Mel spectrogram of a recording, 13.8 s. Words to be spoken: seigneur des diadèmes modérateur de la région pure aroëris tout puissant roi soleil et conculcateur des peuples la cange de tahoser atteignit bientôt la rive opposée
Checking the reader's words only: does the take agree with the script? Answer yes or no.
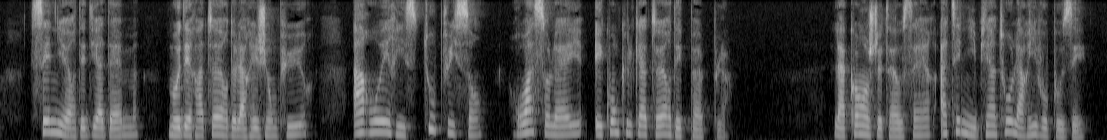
yes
